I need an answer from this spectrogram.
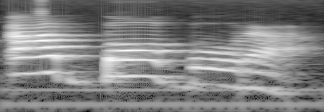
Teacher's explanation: nós temos a antepenúltima sílaba mais forte então essa palavra é uma palavra proparoxítona para você sempre lembrar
